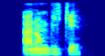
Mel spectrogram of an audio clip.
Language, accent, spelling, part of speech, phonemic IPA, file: French, France, alambiquer, verb, /a.lɑ̃.bi.ke/, LL-Q150 (fra)-alambiquer.wav
- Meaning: 1. to distill 2. to refine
